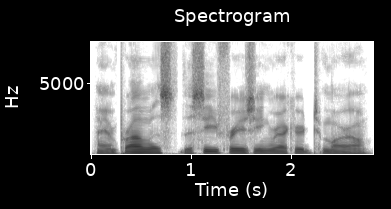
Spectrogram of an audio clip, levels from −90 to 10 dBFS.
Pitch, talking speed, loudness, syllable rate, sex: 90 Hz, 190 wpm, -18 LUFS, 5.2 syllables/s, male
